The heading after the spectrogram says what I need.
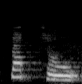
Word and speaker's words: subtle: on account of the subtle working of his inmost nature. Subtle. Let's see what subtle is. Subtle, 微妙的。Subtle working, subtle. No 不发音的 subtle, 微妙的。We already learned it.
